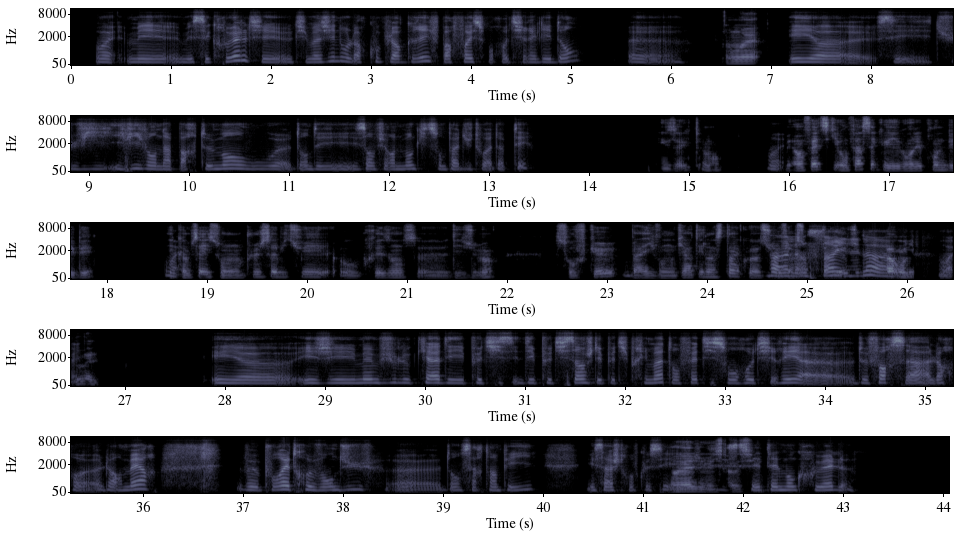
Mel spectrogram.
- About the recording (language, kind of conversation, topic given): French, unstructured, Qu’est-ce qui vous met en colère face à la chasse illégale ?
- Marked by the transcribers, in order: tapping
